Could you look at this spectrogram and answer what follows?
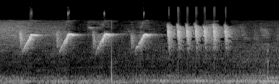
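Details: Bar-winged prinia singing actively, recorded as a tutor track for training cage birds: four high, sharp notes that rise and then slur downward, followed by a rapid, even burst of piercing chips.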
